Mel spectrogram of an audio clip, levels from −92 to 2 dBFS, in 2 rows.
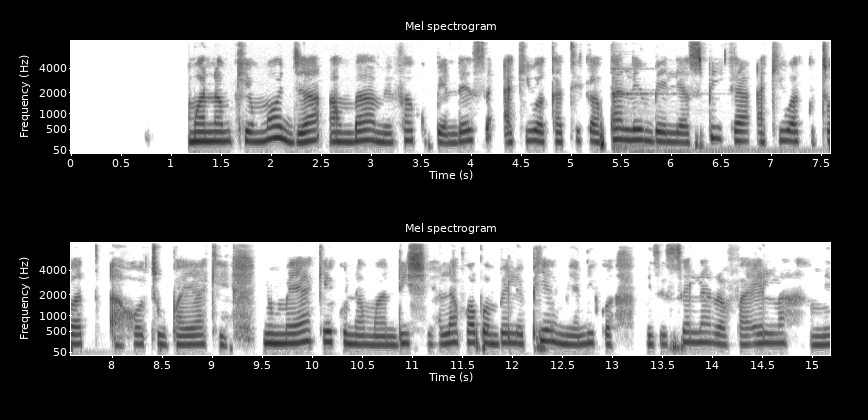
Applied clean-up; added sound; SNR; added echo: none; Piano; 20 dB; none.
